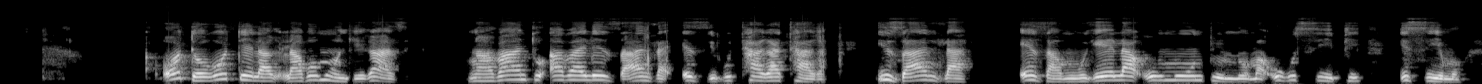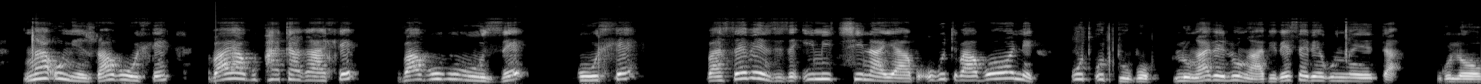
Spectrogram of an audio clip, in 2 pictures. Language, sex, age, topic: North Ndebele, female, 50+, health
